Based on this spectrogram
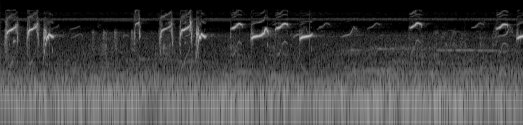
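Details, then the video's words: Cinereous tit female calls for luring and prompting song: clear high whistled notes sliding up and down, a few short buzzy bursts at the start, then spaced single whistles, over a low hum. "Suara asli gelatik betina untuk pikat dan pancingan"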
